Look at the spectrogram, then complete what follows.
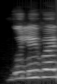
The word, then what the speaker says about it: Gulliver: गुलिवर या गलिवर जैसे भी बोलो, प्रॉपर नाउन है, आप इसको कैसे भी प्रोनाउंस कर सकते हो. इट इज नॉट a mistake.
